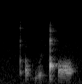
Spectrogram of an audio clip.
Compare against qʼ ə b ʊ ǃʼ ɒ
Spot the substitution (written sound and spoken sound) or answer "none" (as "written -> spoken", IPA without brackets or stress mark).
none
